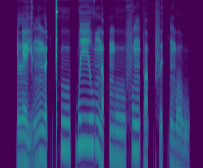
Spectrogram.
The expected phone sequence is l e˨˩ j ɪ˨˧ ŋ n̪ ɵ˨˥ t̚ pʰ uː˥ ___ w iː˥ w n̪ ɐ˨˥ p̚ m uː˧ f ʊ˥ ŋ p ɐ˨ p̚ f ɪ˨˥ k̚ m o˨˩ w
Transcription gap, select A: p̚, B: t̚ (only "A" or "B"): A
